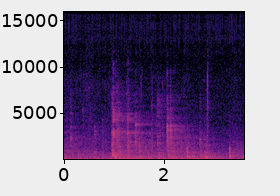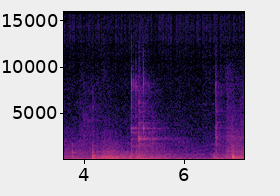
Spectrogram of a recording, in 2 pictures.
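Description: Wooden organ stops knock as they are pulled and pushed.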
